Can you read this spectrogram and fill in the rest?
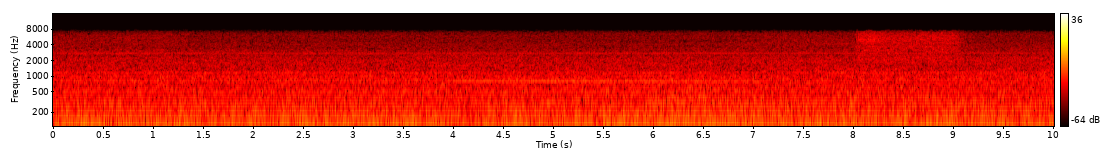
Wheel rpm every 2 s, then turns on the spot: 0, 0, 0, 0, 0.
none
